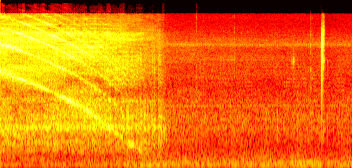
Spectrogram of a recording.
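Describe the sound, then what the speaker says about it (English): Traxxas Raptor R RC truck with something rubbing and grinding near the rear, a close whining drivetrain whir that falls steadily in pitch as it spins down and stops, followed by quiet and a faint click. "Something's rubbing and grinding"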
